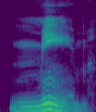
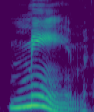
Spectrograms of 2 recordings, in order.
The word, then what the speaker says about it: meme: with the internet but this word it just has one syllable meme meme and what it is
